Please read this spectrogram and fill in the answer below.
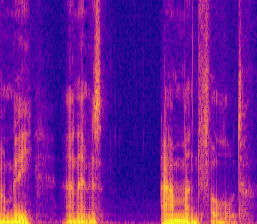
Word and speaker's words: Ammanford: I did collar a band, and I did struggle to pronounce their name. Shame on me. And it was Ammanford. Ammanford?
